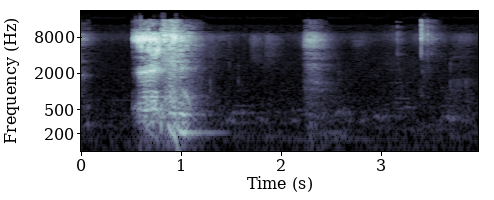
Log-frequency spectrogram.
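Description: One loud, explosive sneeze followed by a quieter sniff and a short click; a normal sneeze.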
